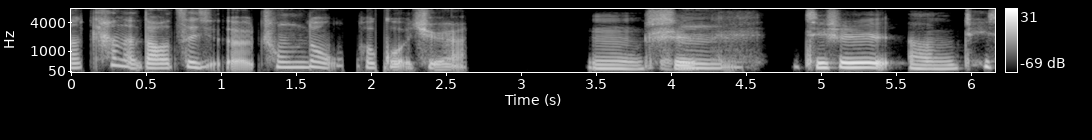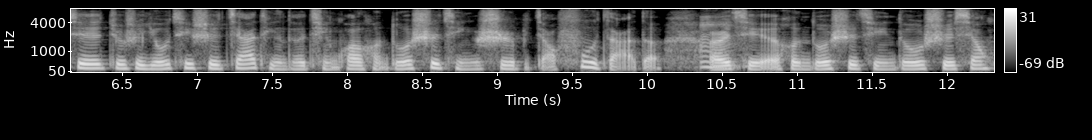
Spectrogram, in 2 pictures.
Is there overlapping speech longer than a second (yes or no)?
no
